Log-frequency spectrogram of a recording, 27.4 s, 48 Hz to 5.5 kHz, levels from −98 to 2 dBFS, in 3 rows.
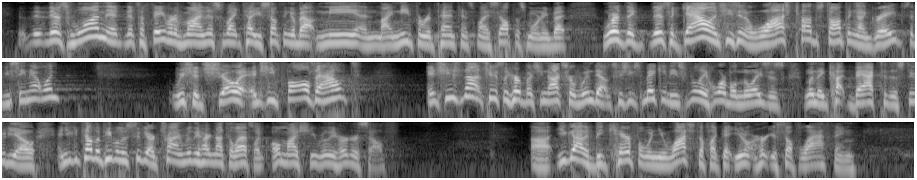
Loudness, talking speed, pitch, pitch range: -25 LUFS, 255 wpm, 185 Hz, 155-215 Hz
